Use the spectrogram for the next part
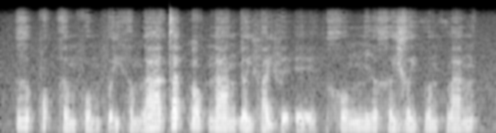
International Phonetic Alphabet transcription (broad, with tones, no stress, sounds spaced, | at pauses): ɣ ə˦˥ p̚ f ɔ˦˥ k̚ h əː˨˦ m f o˧˩ m f ə̰˧˥ j h ə˧˩ m l aː˧ t̪ a˦˥ t̚ ɗ ɔ˦˥ p̚ n aː˨˦ ŋ ɗ ə˧˩ j f a̰˧˨ j f ḛ˧˨ ʔ e˧˩˨ | x o˨˦ ŋ n i˧ ə̯ x ə˨˦ j ɣ ə˧˩ j h w ə˧ m h w a˨˦ ŋ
